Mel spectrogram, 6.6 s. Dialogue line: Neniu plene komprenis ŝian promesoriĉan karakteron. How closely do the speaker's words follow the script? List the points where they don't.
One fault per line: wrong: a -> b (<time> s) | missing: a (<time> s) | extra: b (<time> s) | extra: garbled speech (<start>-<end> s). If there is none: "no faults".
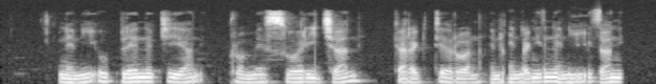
missing: komprenis (1.5 s)
extra: garbled speech (4.9-6.2 s)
